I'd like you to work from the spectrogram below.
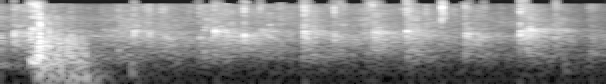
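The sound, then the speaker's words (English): An audience breaks into applause for a team of young people, starting with a louder burst and settling into a steady patter of many scattered claps at a moderate level, with no talking over it. “I think they need a clap too. Why don't we do that?”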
